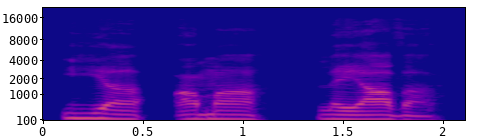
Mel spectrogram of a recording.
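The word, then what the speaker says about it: Iamaleava: of the struggles that you'll see from Nico iama leava there you go on the pronunciation there so um I don't know I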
